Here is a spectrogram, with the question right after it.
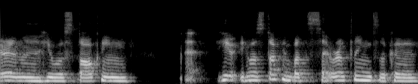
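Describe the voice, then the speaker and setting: Speaking with a Portuguese accent, a man keeps a moderate pace and fairly even intonation at a fairly high pitch. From Brazil. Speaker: astronomer. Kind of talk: interview. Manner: halting, many fillers.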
